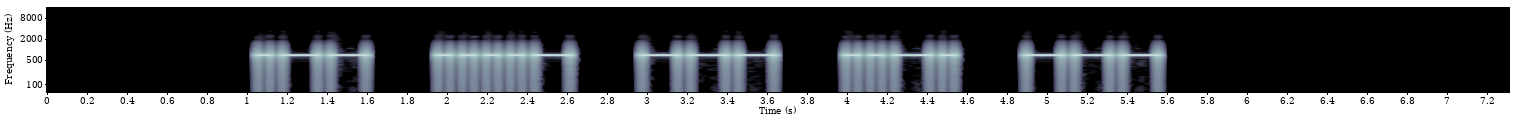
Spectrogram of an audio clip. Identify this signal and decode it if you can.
Morse code, heard as a keyed tone, about 19 wpm, spaced as for 14 wpm, 700 Hz. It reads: W4OFO
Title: 140 Lesson 23g - Letter f - Call Signs 20wpm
